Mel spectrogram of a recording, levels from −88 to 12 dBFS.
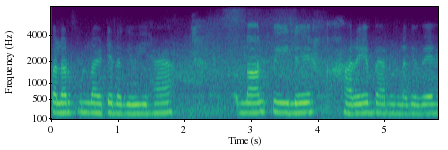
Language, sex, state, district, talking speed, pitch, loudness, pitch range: Hindi, female, Uttar Pradesh, Saharanpur, 125 wpm, 205 Hz, -15 LUFS, 190-210 Hz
